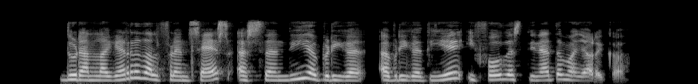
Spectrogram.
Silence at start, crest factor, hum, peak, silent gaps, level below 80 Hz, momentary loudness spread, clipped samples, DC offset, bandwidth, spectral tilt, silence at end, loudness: 0.6 s; 16 dB; none; -2 dBFS; 3.72-3.78 s; -62 dBFS; 5 LU; under 0.1%; under 0.1%; 8.2 kHz; -3.5 dB/octave; 0.75 s; -19 LUFS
